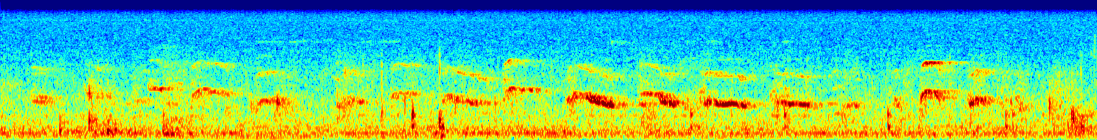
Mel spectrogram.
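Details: English bulldog puppies in a litter giving many high, thin squeaks and whines, short tonal cries bending up and down, several pups calling over one another above a low background hum.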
